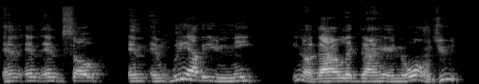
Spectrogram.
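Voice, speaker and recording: A man with a Louisiana accent speaks at a fairly quick pace. His pitch is fairly high for a man, with ordinary pitch variation. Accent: Louisiana Southern US. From Shreveport, Louisiana, US South. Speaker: podcast host. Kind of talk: podcast interview.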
